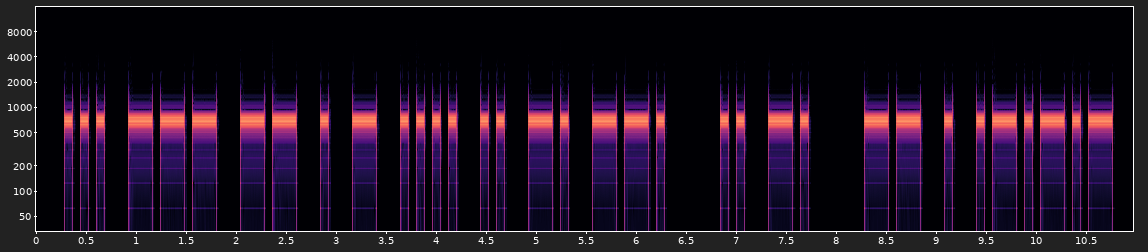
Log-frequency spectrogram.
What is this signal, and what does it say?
Morse code, heard as a keyed tone, about 14 wpm, 700 Hz. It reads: SOMETHING IN ME.
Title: Sentences from Top 600 Words 15wpm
